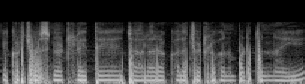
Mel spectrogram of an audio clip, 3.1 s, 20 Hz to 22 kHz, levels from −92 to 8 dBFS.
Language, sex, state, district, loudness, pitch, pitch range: Telugu, female, Andhra Pradesh, Guntur, -18 LUFS, 200 Hz, 175-205 Hz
